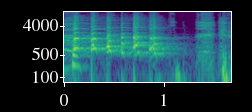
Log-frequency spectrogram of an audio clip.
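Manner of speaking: shrieking laugh; loud squealing laugh; high burst of laughter. Real, not acted. Friend digging feet in pillow.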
